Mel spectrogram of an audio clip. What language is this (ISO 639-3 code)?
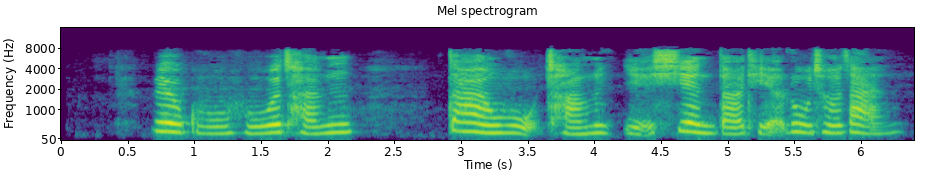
zho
